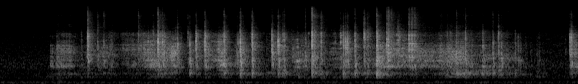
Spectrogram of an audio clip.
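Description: Long nails tap quickly and irregularly on the black plastic CD lid and small buttons of a plastic CD cassette boombox. The result is a dense run of bright, dry plastic clicks that die away almost instantly, with no low end.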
